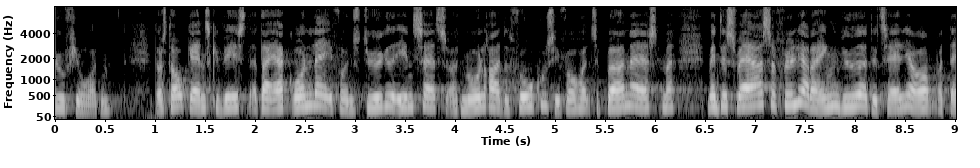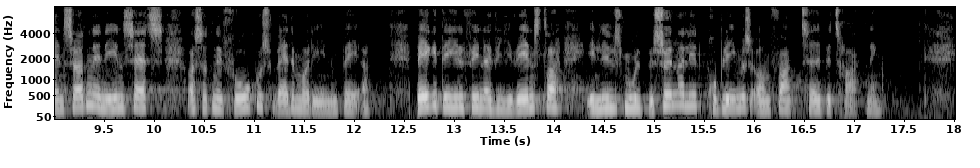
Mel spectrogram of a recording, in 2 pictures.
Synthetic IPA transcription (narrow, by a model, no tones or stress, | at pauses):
yʊfjo̝ɐd̥n̩ | d̥ɑ̈sd̥ɒ̰ːɡ̥ænsɡ̥əʋe̝sd̥æd̥ɑ̈æɐɡ̥ʁɔ̽nlɛ̰ːɪfɒ̽e̝nsd̥yɐɡ̥əð̞̩ˠe̝nsæd̥sɒ̽e̝d̥mɔ̽ːlʁɑ̈d̥ð̞̩ˠfo̝ːkʰusifɒːɦɒ̽l̰t͡sʰe̝lb̥ɶɐnəæsd̥mæ | mend̥e̝sʋæɐsɒ̽føljɐæɐɾ̥ɑ̈e̝ŋn̩ʋið̞ˠɐːd̥e̝t͡sʰæljɐɒ̽mʋɒd̥ænsɒ̽d̥n̩e̝ne̝nsæd̥sɒ̽sɒ̽d̥n̩e̝d̥fo̝ːkʰusʋæde̝mɒ̽ɾəe̝nəb̥ɛ̰ːɐ | b̥eɡ̥əd̥e̝̰ːləfe̝n̰ɐʋiiʋensd̥ʁɐe̝nliləsmuːləb̥e̝søn̰ɐlid̥̚pʰʁo̝b̥le̝̰ːmð̩ˠsɒ̽mfɑ̈ŋ̰t͡sʰɛðˠib̥e̝t͡sʰʁɑ̈ɡ̥̚d̥ne̝ŋ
